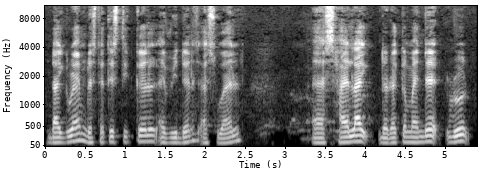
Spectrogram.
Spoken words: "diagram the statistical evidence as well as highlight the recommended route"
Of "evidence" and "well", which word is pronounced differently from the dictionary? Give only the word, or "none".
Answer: none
